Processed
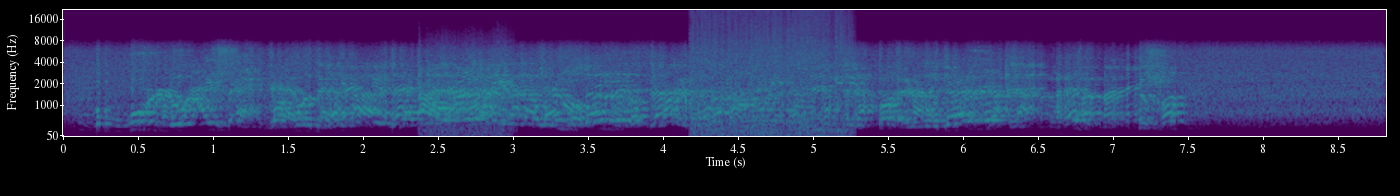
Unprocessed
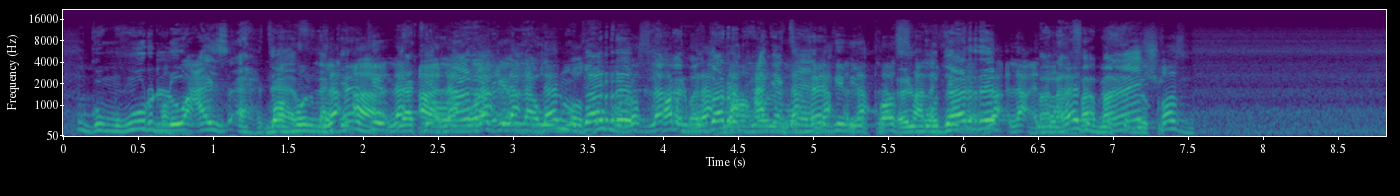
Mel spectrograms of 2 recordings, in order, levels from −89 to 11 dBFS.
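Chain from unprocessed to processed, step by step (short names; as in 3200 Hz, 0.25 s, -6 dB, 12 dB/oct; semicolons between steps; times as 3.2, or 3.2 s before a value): delta modulation 32 kbps, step -33.5 dBFS; 6.47–7.18 gate -22 dBFS, range -18 dB; Bessel high-pass 1400 Hz, order 4; limiter -28.5 dBFS, peak gain reduction 7.5 dB; level quantiser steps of 11 dB; 2.36–2.95 sample leveller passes 2; compressor 3:1, threshold -43 dBFS, peak gain reduction 4.5 dB; 4.16–5.21 wrapped overs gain 40 dB; early reflections 54 ms -4.5 dB, 75 ms -10.5 dB; gain +4.5 dB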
